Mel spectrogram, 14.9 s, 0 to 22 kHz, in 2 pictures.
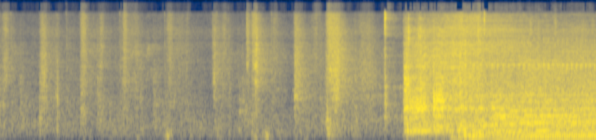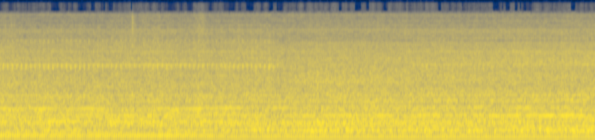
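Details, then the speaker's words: KATU 2.5-tonne forklift, heard from above the floor well: starts after a few clicks and settles to a steady run with a thin high squeal; owner suspects the clutch throwout bearing, clutch housing to be opened. "so that sounds like something to do with the throwout bearing so looks like this morning's job is to lift it back pull this floor plate out here pull this out and there is a top cover on the clutch housing"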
